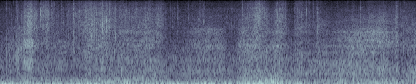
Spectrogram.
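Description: A hand brushes through dry leaves and twigs.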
